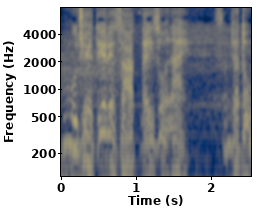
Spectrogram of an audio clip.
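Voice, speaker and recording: A raspy, fairly high-pitched cartoonish character voice over clear background noise. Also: moderate pace. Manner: menacing under a pretend meekness.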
